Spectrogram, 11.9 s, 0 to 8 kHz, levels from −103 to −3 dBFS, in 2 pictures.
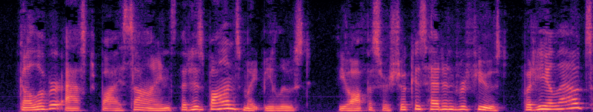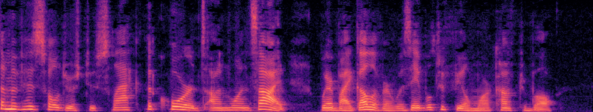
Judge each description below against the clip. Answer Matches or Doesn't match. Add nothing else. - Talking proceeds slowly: Doesn't match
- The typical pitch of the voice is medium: Matches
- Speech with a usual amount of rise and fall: Doesn't match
